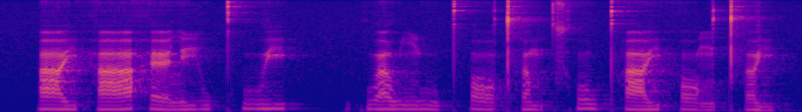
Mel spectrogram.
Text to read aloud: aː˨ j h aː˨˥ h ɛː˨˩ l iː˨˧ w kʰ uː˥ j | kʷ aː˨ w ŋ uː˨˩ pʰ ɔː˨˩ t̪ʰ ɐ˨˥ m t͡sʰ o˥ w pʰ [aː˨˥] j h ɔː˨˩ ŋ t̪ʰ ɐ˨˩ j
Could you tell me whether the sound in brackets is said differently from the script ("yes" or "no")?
no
